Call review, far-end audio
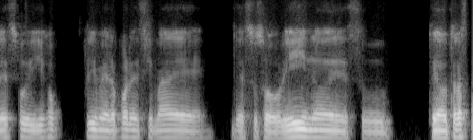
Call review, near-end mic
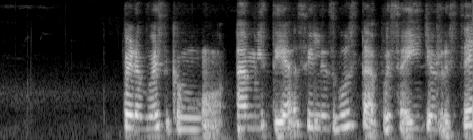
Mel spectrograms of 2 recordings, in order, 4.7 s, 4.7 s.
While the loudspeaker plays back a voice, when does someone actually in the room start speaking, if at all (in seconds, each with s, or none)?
1.2 s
